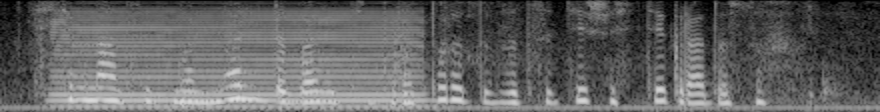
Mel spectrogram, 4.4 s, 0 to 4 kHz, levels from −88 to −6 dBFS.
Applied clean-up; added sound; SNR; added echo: none; Wind instrument, woodwind instrument; 3 dB; none.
